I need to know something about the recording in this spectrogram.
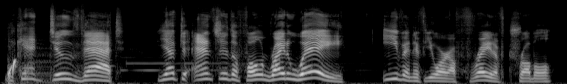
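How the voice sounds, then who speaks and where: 남자 성우가 연기하는 억양 변화가 큰 느긋한 직장 선배. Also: male voice, sits high, lively intonation, normal speed, bright, forceful tone, soft background music, heavily acted. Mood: reassuring. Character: easygoing, patient male office senior training a junior. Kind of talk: English manga dub, narration and dialogue.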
